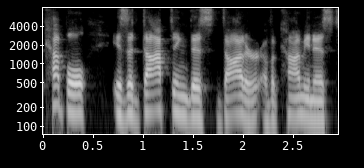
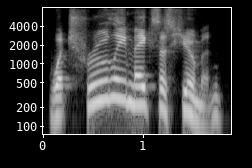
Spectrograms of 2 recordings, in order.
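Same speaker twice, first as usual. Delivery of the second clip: ordinary delivery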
